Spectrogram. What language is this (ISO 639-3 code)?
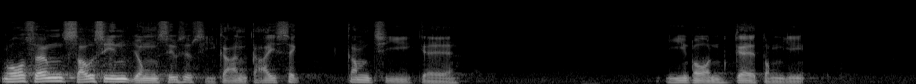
yue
